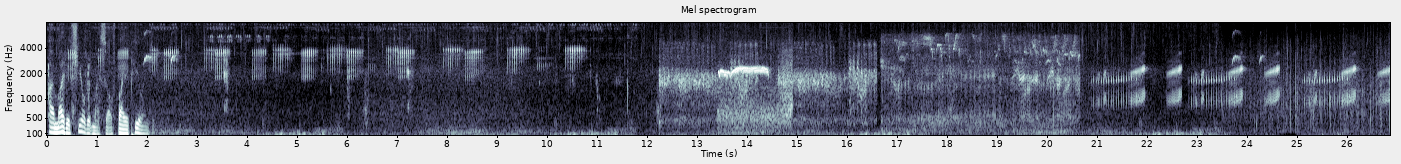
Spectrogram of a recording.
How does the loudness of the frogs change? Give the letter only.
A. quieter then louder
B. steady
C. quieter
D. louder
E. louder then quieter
B.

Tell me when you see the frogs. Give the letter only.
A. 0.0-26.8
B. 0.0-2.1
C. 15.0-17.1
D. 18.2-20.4
A.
